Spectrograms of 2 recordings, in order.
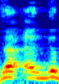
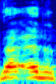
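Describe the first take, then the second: Both takes have the same delivery.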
